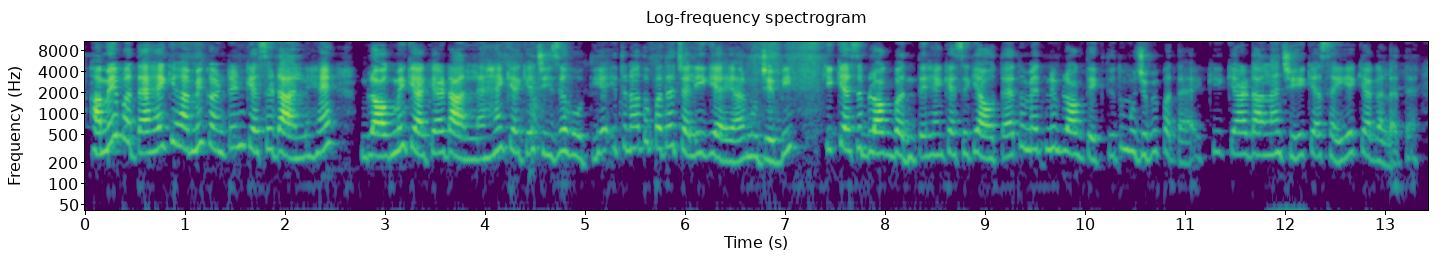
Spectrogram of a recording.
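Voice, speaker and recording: A young adult woman vlogging about a family dispute, upset and indignant, talking in long rambling runs full of fillers. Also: high voice. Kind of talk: emotional personal vlog rant.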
